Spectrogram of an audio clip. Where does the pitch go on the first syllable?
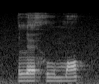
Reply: low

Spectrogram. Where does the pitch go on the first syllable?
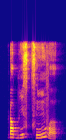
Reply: falling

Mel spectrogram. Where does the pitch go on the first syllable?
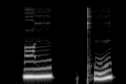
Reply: high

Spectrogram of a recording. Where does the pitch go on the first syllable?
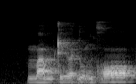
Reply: low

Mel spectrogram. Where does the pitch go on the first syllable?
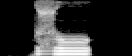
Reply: high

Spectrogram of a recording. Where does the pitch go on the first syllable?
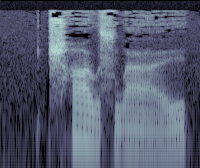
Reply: falling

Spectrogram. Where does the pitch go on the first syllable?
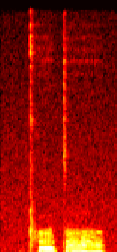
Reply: high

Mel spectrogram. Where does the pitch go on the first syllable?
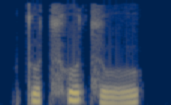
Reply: rising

